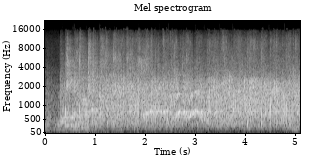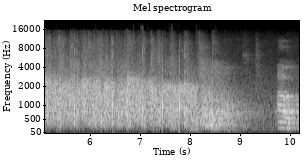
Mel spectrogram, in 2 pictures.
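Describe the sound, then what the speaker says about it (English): An audience at a museum talk gives a long, loud burst of applause, with dense clapping that holds steady for several seconds, fades out, then briefly flares again at the end. "Before going any further, please a round of applause for Daniel Hill on piano."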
